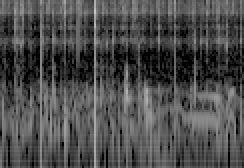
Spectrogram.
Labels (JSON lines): {"label": "biophony, cascading saw", "recorder": "HydroMoth"}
